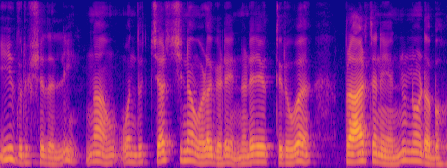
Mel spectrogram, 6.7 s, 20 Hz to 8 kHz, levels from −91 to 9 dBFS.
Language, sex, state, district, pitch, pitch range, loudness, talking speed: Kannada, male, Karnataka, Bangalore, 130 Hz, 120-145 Hz, -21 LUFS, 80 wpm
